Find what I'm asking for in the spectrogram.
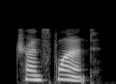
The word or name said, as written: transplant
